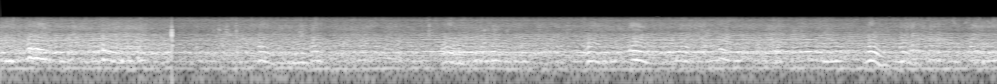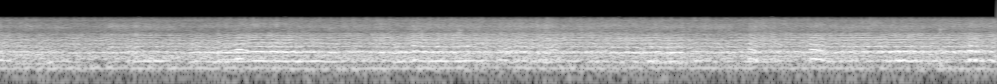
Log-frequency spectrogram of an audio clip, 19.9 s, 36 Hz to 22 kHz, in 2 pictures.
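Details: Honey bees at Grass Lake Sanctuary, week six, recorded July 25, 2011: a dense, steady hum of many bees with layered droning tones near the low-mid range, continuous throughout, one faint click early on.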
